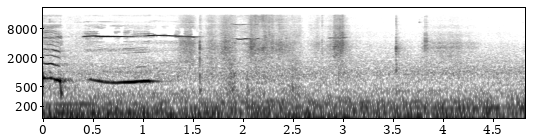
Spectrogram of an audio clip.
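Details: Irish Wolfhound puppy whining: a short, high, tonal whine with a slight drop, then a longer steady whine, followed by faint thin whistly notes over a constant low hum.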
